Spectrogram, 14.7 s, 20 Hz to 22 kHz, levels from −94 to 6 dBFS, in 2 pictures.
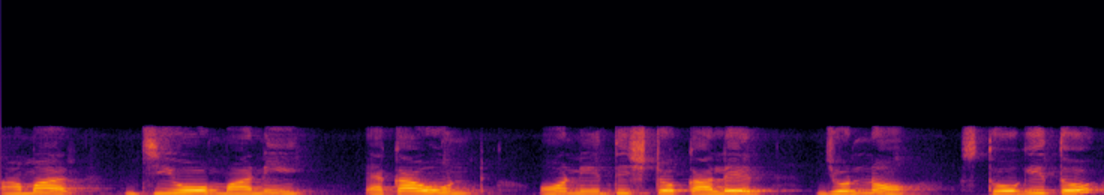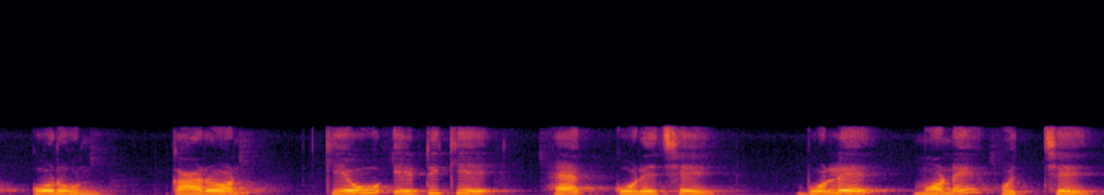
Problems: constant background noise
